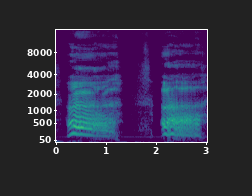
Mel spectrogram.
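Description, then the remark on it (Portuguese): A man running at about 5 in the morning lets out two long, strained groans of exhaustion, the first drawn out with a wavering pitch, a short breathy pause between them. “Não, 5 horas da manhã, eu berro de cansaço ali.”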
